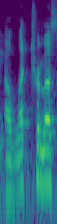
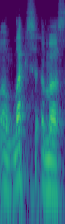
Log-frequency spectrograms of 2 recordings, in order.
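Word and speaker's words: Electimuss: When I first introduced these fragrances, I was saying Electrimus, like electricity. I was saying it wrong. I noticed that it's spelled Electimus, like you elect somebody, like the mayor.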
